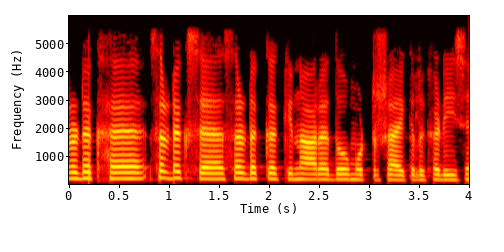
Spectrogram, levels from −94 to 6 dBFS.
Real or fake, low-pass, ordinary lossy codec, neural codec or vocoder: real; 5.4 kHz; none; none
